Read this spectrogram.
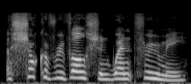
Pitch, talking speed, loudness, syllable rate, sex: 260 Hz, 220 wpm, -18 LUFS, 5.1 syllables/s, female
